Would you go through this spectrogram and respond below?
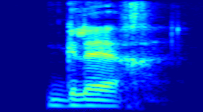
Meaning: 1. egg white, glair 2. phlegm, mucus
- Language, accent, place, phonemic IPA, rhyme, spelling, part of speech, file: French, France, Lyon, /ɡlɛʁ/, -ɛʁ, glaire, noun, LL-Q150 (fra)-glaire.wav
